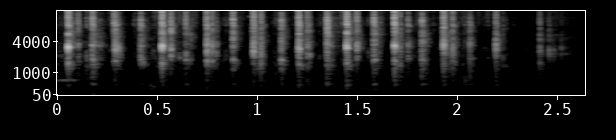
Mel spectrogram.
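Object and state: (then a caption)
Spray bottle with a mixing ball rattling inside. A mica spray bottle, stored on its side so the sparkles don't clump on the bottom, is shaken so its loose mixing ball rattles inside. The clicks are quick, bright and dry, with no low end, and the shaking stops after about two and a half seconds.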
